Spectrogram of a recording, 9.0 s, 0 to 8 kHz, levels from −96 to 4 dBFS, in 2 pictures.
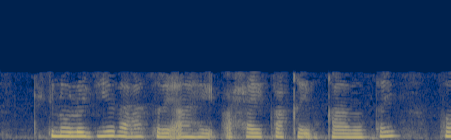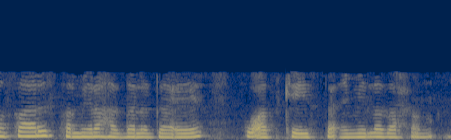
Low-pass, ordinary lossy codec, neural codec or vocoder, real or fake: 7.2 kHz; AAC, 16 kbps; vocoder, 22.05 kHz, 80 mel bands, HiFi-GAN; fake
